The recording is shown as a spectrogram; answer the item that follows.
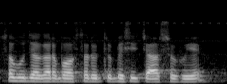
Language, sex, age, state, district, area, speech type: Odia, male, 18-30, Odisha, Malkangiri, urban, spontaneous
